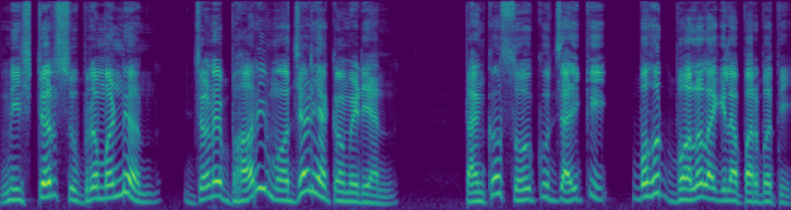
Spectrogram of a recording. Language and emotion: Odia, happy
